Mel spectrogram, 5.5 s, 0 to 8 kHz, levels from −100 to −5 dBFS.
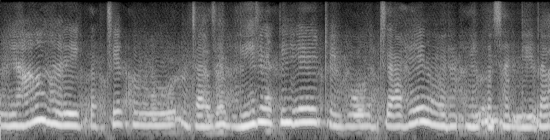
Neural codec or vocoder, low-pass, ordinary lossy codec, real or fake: codec, 16 kHz, 1 kbps, FreqCodec, smaller model; none; none; fake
